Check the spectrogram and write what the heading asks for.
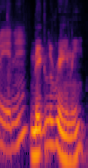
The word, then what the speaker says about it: Migliorini: We've got Laura Migliorini, I got to say it right, Migliorini, and also the manager of Milano, Miss Laura Trent.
